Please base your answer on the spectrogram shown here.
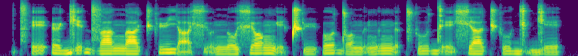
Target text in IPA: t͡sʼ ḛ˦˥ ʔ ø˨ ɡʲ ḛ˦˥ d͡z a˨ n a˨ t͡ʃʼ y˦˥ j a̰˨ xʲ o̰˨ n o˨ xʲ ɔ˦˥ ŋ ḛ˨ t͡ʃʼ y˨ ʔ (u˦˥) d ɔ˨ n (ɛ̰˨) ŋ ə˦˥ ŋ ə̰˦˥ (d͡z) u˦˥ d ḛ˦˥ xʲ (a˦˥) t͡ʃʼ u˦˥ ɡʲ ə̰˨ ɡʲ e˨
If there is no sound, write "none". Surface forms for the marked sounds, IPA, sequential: o˦˥, ə̰˨, t͡sʼ, a˦˥

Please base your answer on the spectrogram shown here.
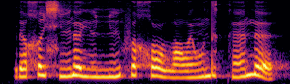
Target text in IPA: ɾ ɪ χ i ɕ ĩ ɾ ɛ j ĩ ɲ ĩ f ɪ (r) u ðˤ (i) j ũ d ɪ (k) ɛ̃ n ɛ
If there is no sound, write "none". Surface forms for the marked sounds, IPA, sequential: χ, i, k

